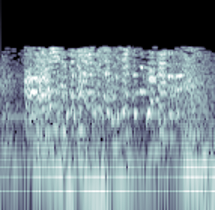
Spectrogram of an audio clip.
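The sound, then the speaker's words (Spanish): A turkey gobbles loudly, a rapid, rattling warble that fills the whole short moment with no other sounds around it. “el pavo y sus cadáveres mutantes siguen sueltos”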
